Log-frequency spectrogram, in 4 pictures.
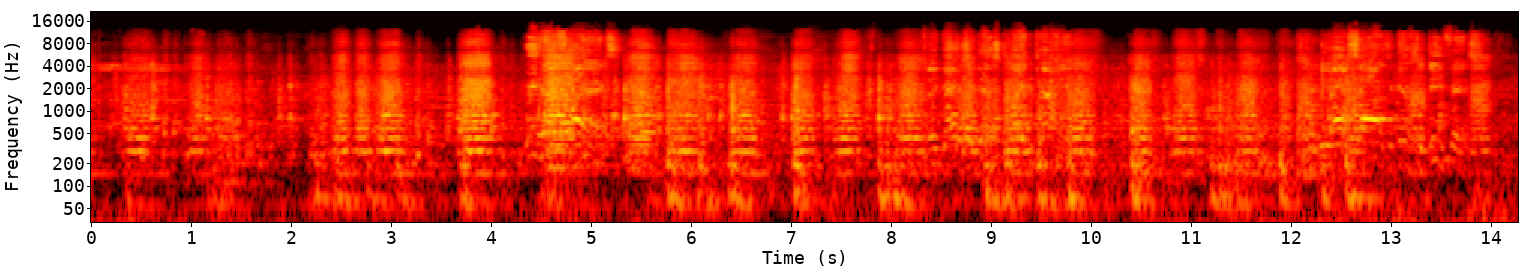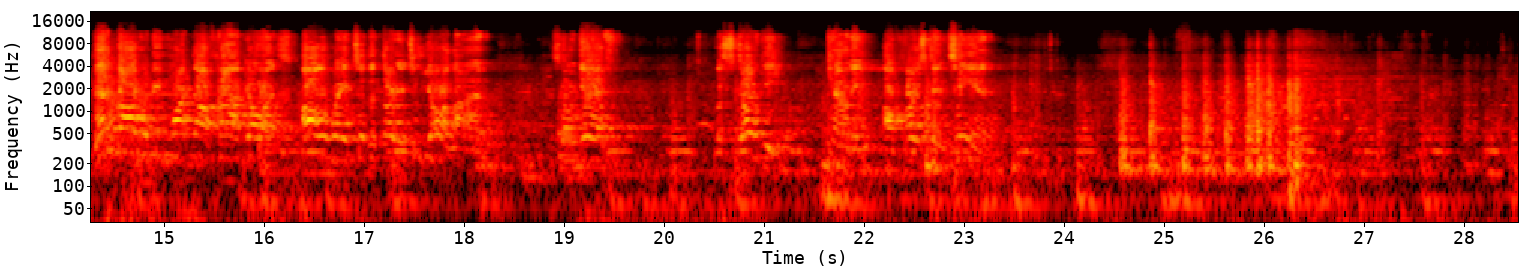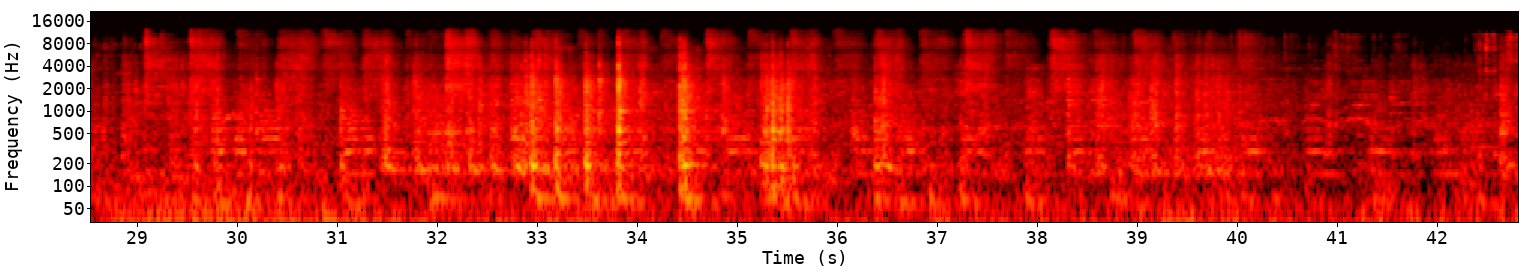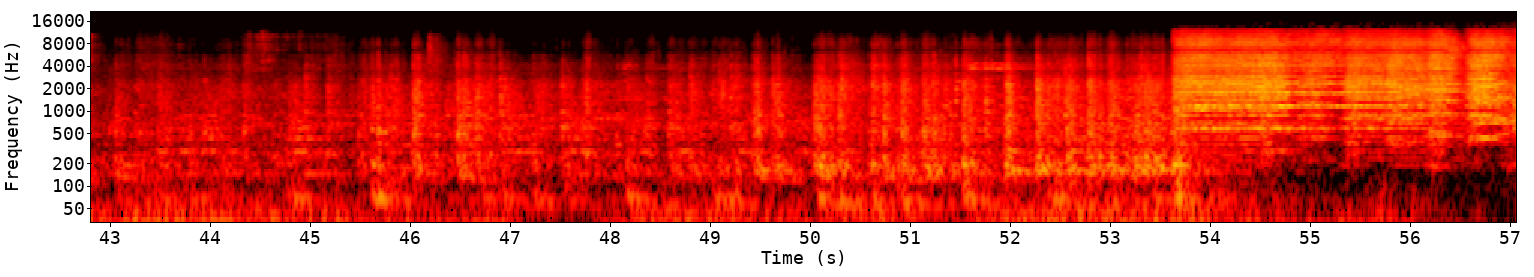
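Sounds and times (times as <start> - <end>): brass chords: 0.0 - 57.0
drumline cadence: 0.0 - 57.0.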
